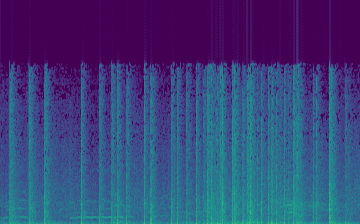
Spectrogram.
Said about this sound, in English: Those are fireworks. But if you have suffered trauma, that could be a trigger.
